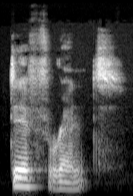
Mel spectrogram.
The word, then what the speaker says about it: different: No digas different de tres sílabas. Mejor decir different de dos sílabas.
